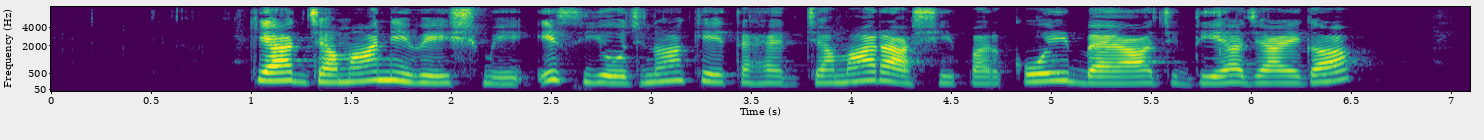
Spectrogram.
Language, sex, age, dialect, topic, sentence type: Hindi, female, 31-35, Marwari Dhudhari, banking, question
